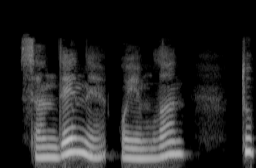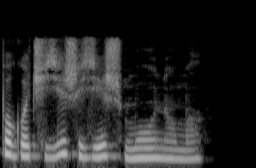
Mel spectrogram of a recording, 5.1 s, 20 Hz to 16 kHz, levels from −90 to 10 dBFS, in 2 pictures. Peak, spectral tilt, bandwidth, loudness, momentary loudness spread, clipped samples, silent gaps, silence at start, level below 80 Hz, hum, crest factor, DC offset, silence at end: -8 dBFS; -5.5 dB/octave; 7.8 kHz; -26 LUFS; 11 LU; under 0.1%; 2.27-2.42 s; 0.2 s; -66 dBFS; none; 20 dB; under 0.1%; 0.55 s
